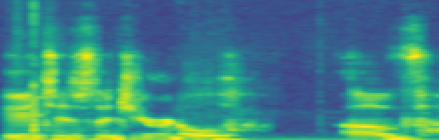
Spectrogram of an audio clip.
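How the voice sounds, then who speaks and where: A man's voice: medium pitch, moderate pace, fairly bright tone, highs cut off, soft background music. A man talking casually as a player in a tabletop game, describing what his character does.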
